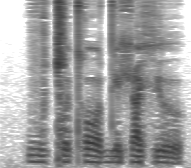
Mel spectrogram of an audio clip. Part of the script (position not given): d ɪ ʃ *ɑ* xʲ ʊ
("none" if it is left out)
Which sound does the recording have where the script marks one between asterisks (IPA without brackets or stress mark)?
ɑ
